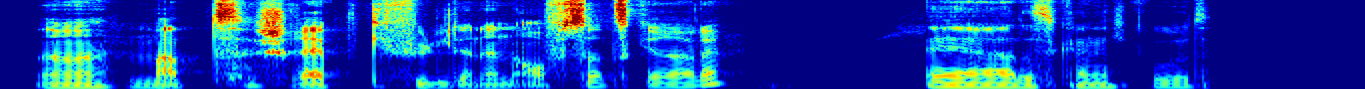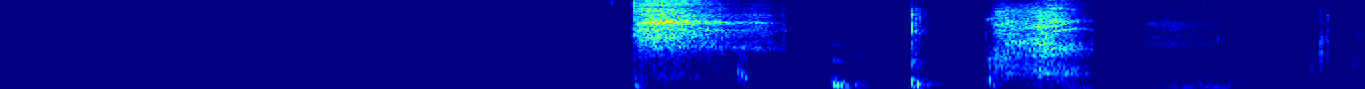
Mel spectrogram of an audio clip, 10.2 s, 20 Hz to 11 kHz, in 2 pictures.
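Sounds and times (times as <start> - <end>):
speech: 0.1 - 2.8, 3.4 - 4.6, 7.5 - 8.4
throat clearing: 7.9 - 9.2.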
